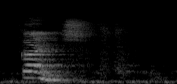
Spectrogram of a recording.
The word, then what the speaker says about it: कांच: उसके बाद हम लिखते हैं कांच। उच्चारण में समय ज्यादा लगेगा और आवाज जो है वो नाक से होते हुए गले से बाहर निकलेगी। तो यहाँ क्या आ जाएगा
